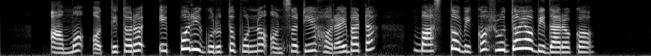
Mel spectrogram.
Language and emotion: Odia, sad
